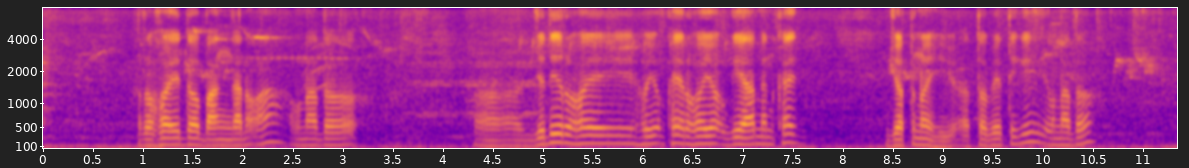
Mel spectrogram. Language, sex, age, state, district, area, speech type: Santali, male, 60+, West Bengal, Malda, rural, spontaneous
